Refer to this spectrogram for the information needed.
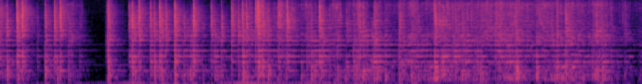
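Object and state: Large metal bowl.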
